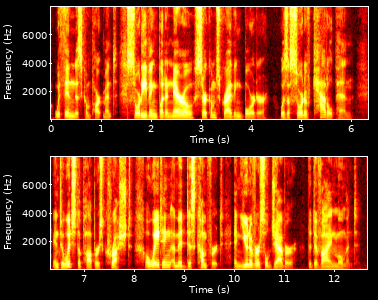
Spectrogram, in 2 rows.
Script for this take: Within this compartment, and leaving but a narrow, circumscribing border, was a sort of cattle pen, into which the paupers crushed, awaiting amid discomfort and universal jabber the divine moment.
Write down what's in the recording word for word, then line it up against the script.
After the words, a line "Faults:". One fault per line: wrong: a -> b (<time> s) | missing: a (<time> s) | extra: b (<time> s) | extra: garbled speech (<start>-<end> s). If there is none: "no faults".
Within this compartment, sort leaving but a narrow, circumscribing border, was a sort of cattle pen, into which the paupers crushed, awaiting amid discomfort and universal jabber the divine moment.
Faults:
wrong: and -> sort (1.5 s)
